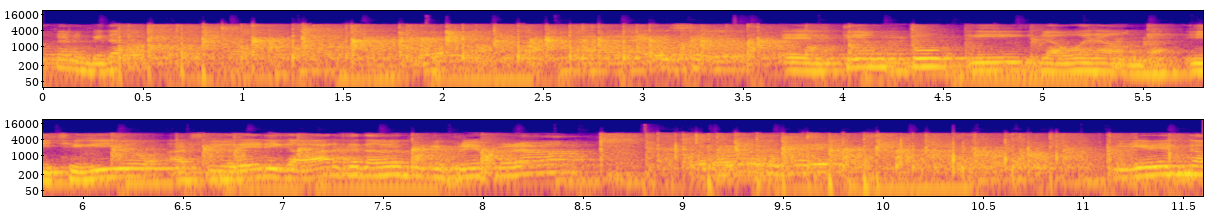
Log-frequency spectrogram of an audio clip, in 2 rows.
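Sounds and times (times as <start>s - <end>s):
speech: 0.0s - 0.7s, 1.9s - 10.1s, 11.2s - 11.5s
applause: 0.4s - 4.2s, 6.2s - 11.5s.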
